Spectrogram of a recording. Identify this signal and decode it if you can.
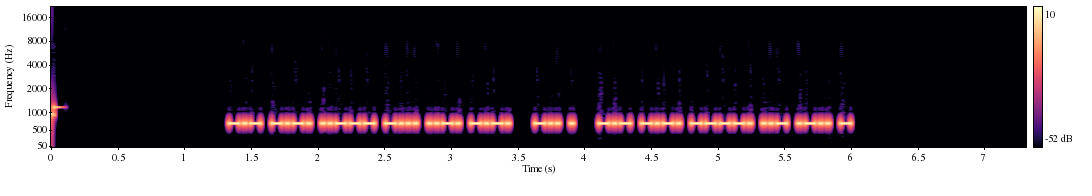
Morse code, heard as a keyed tone, about 42 wpm, 700 Hz. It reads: KC2BFC DE KC9ULT
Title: USA Callsign DE Callsign - 6 Characters - 45wpm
